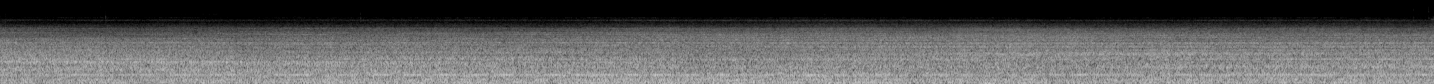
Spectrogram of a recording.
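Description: Airplane landing at Phoenix Sky Harbor International Airport, a loud, broad, sustained roar of engine and rushing noise that stays steady throughout with no talking.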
